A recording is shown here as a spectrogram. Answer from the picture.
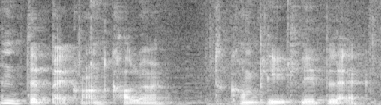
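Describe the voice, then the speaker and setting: A man with a fairly low voice speaks in a room with audible echo while music plays in the background. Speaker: game development tutorial youtuber. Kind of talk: tutorial. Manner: casual with fillers and self-corrections.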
